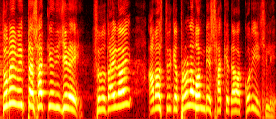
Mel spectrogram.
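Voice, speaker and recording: A man's voice: very high voice, fast, soft background music. A man playing an angry young escaped prisoner in a rural folk stage play, declaiming accusations. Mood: accusing. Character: wronged young man escaped from jail, furious.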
